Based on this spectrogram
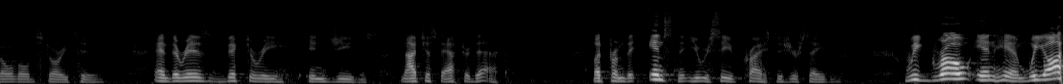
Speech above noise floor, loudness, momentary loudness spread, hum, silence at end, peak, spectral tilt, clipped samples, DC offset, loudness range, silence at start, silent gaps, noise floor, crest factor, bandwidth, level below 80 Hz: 43 dB; -27 LUFS; 25 LU; none; 0 s; -4 dBFS; -6.5 dB/octave; under 0.1%; under 0.1%; 14 LU; 0 s; none; -72 dBFS; 24 dB; 12 kHz; -74 dBFS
